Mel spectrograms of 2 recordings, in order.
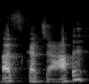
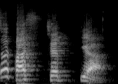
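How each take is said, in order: First: The word is said with a k-like sound. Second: The word is said with a sh-ch sound. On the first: The speaker calls it wrong. "do you know it's not Pascacha?" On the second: The speaker calls it right. "It's Paschetya"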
